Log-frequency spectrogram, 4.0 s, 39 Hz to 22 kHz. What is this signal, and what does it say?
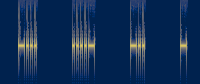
Morse code, heard as a keyed tone, about 30 wpm, spaced as for 10 wpm, 700 Hz. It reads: B4DT
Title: USA Call Signs - 5 Characters - 6x Character Spacing - 30wpm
